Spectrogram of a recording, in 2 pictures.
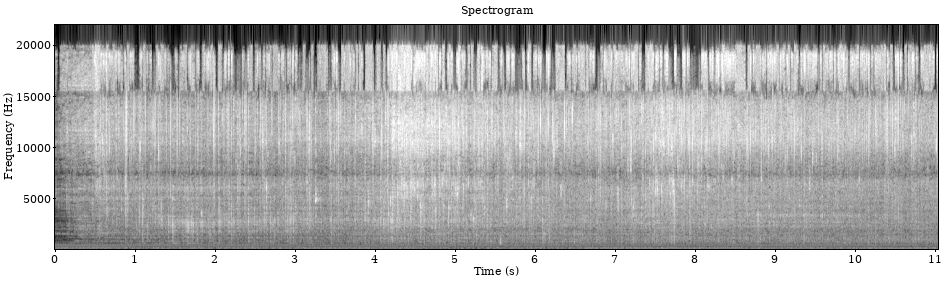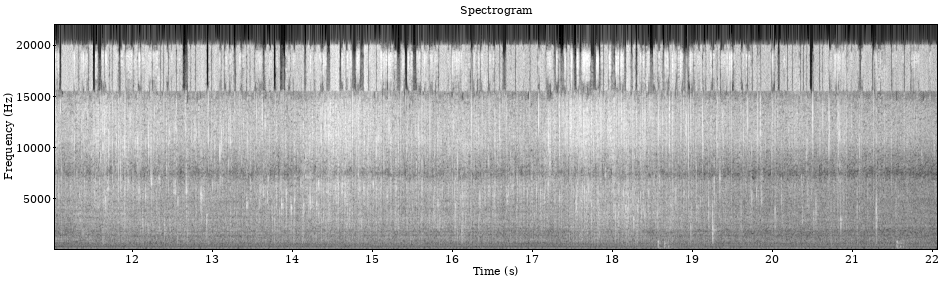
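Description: Prawns fry in hot oil over a medium flame, a steady, dense sizzle and crackle that holds close and fairly loud without pause for over twenty seconds, with no voices.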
